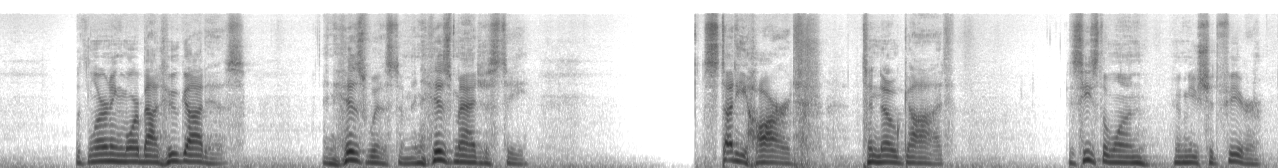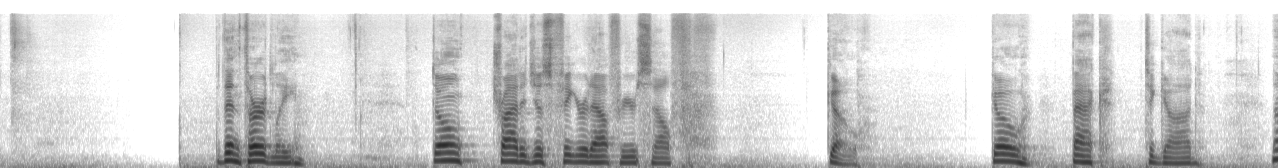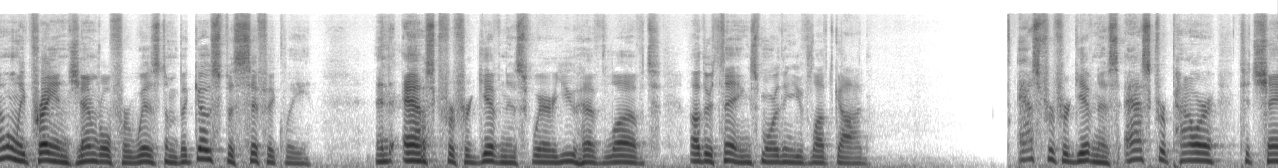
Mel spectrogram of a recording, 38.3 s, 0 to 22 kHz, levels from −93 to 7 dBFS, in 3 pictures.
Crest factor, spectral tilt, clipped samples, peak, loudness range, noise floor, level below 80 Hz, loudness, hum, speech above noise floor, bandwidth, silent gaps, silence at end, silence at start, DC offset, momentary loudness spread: 18 dB; -6 dB/octave; under 0.1%; -2 dBFS; 7 LU; -68 dBFS; -46 dBFS; -20 LUFS; none; 49 dB; 16 kHz; none; 0 s; 0.75 s; under 0.1%; 16 LU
